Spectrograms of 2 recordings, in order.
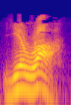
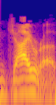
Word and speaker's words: Yireh: So I'm Jehovah Yireh, or we say Jireh, but it's a wrong pronunciation.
